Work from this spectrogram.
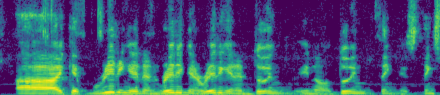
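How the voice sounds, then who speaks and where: A man at a medium pitch with a Spanish accent, moderate pace and ordinary pitch variation, over noticeable background noise. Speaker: translator and poet. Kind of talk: panel discussion. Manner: halting, many repetitions.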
